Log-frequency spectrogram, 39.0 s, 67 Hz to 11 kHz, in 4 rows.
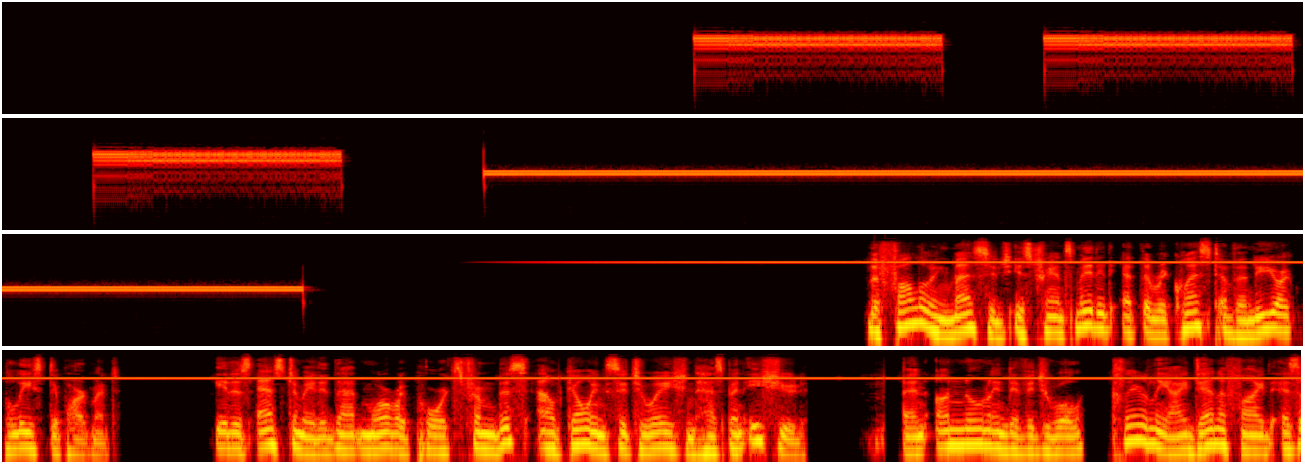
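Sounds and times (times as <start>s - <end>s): high steady tone: 23.2s - 39.0s.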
